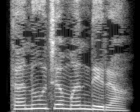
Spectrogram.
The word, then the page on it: ತನೂಜಮಂದಿರ: Kannada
